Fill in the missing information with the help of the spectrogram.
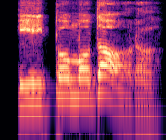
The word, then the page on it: il pomodoro: italiano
